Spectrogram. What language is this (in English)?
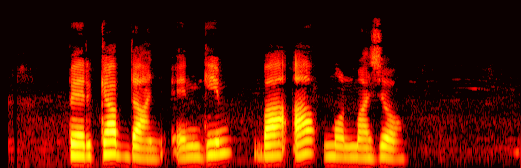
Catalan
